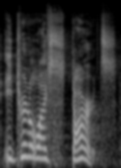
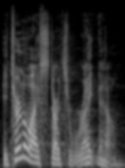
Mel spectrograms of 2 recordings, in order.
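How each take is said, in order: First: Eternal life starts said much higher and slowly, leaning on Eternal; emphatic payoff. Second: Said in the usual way. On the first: Real, not acted. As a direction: land "Eternal life starts" as the big reveal, high and drawn out. Preacher answers his own question.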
